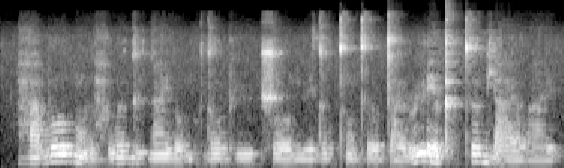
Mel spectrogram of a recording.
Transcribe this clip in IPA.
ɦ a˧ b oː˦ b ɾ õ˨ l a̤˨ w ɵ˧ ɡ ʉ˧ ɡ ã˧ ɪ̯ l o˨ m o̤˦˨ d oː˧ b ɦ ʉ˧ | ʃ oː˨ m ʉ˨ ɪ̯ d o˧ b t̪ʰ õ˨ t̪ʰ ɵ˨ ʊ̯ t̪ a˨ ʊ̯ ɭ ʉ˦ ɾ e˧ ʊ̯ ʈ o̤˧ t̪ʰ ɵ˦ b j aː˨ ɪ̯ lˠ ã˧ ɪ̯

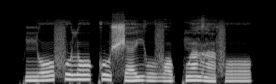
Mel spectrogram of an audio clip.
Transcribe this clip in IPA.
ɲ oː˨˦ f u˦ l oː˦ k u˦˨ ʃ ɛ˨˦ j u˨ v ɔ˨ kʷ ã˦ ɣ ã˨ f oː˧

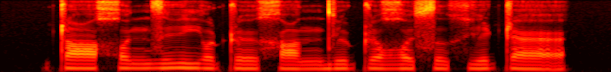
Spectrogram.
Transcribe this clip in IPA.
ʈ ɑ χ y n z i j o ʈ ø x ɑ n d y ʈ y ʁ y s ɯ x i ʈ æ

